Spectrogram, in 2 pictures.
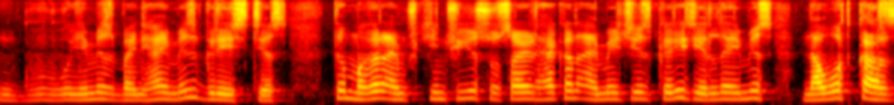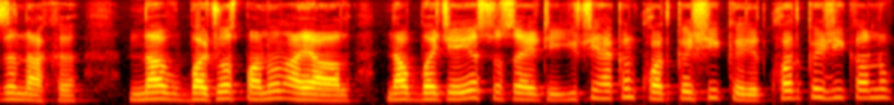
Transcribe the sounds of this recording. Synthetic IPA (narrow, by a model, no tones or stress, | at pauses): jimisbɐnʲɦajimisɡɾeːsʲt̪ʲis | t̪ɨmɐɡɐɾɐmʲt͡ʃʰu̥kʲint͡ʃʰujisusaːjʈʲiɦʲɛkʰɐnɐmʲet͡ʃizkəɾit̪ʰilnɨimis | nɐwot̪ʰkɐɾzɨnakʰɨ | nabɐt͡ʃʰospɐnonɐjaːl | nɐbɐt͡ʃejesusaːjʈijit͡ʃʰuɦʲɛkʰɐnkʰɔd̪kɐʃikəɾit̪̚kʰɔd̪kɐʃ̬iːkɐɾnɨ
